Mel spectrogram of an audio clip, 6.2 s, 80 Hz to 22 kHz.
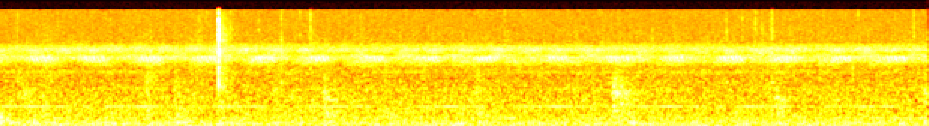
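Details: Midnight insect voices near a country house in Yurihama, Tottori, Japan, September 2020: a high, even, pulsing chorus fills the clip, with one sharp crack and scattered faint crackling from a stove fire.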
